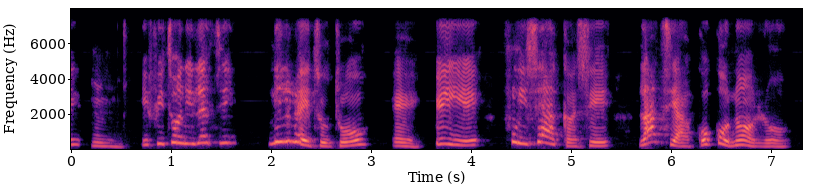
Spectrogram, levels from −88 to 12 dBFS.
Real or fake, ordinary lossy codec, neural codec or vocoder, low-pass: fake; none; vocoder, 22.05 kHz, 80 mel bands, HiFi-GAN; 7.2 kHz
